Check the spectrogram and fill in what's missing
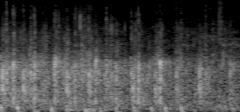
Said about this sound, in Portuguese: Palmas para a nossa convidada.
